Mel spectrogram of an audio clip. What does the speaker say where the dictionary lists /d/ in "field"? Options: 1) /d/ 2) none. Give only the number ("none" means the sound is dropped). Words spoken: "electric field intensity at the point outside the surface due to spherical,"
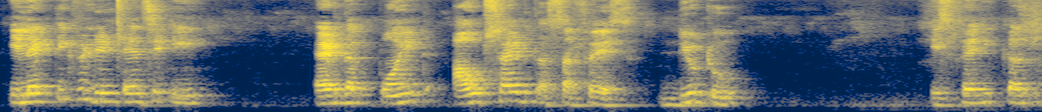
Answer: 1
